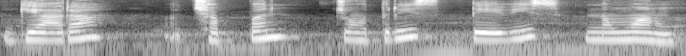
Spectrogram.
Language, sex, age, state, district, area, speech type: Gujarati, female, 30-45, Gujarat, Ahmedabad, urban, spontaneous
